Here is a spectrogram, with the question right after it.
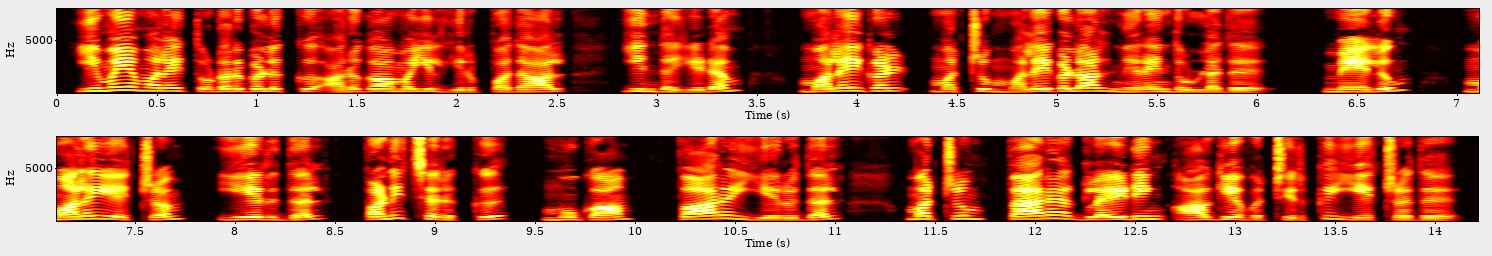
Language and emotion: Tamil, neutral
